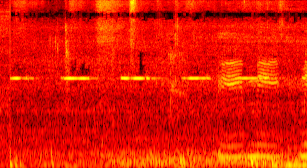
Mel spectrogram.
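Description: A tow truck reversing outdoors sounds its beeper in a clear steady series of high tones over a low engine rumble. The beeps are fairly close and keep going as the truck noise grows louder toward the end.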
